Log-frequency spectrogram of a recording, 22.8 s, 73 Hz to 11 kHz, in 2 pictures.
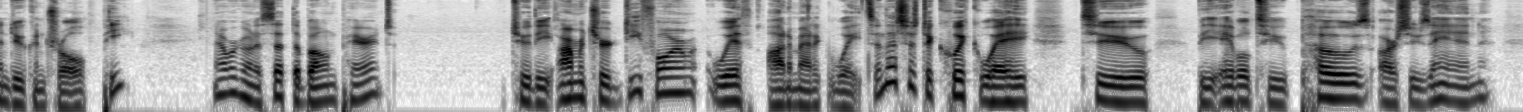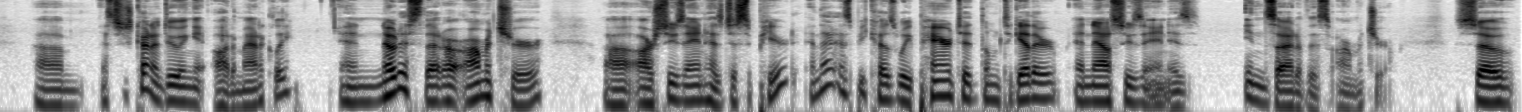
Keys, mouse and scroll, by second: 0.6 ctrl+p, 9.5-16.1 middle drag, 17.8 click, 21.6 click.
